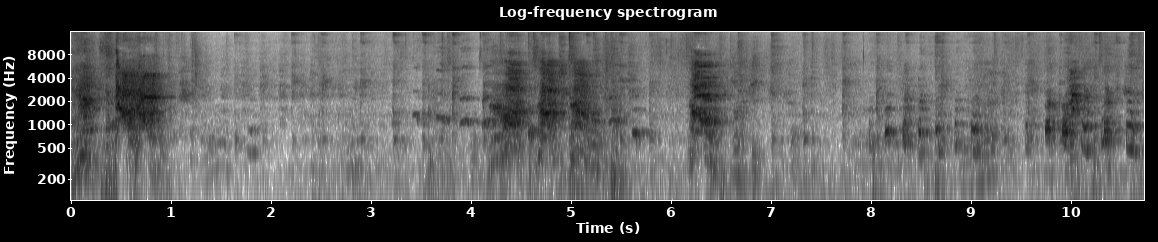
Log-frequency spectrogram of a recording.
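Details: Shiba Inu puppies playing energetically: sharp, high yips and barks arrive in loud bursts, with quieter scuffling and soft whines between them, and a few short yelps repeating quickly near the end.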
